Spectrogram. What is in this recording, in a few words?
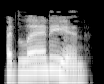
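"atlantean", English, uk British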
